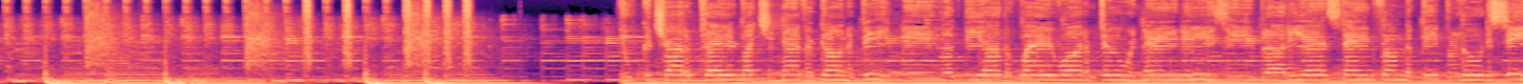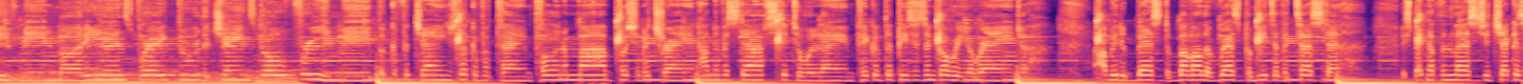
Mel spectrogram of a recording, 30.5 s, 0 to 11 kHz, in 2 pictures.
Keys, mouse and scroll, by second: 0.8 shift+click, 0.9 shift+a, 3.3 g, 3.5 s, 5.9 click, 7.6 a, 8.2 g, 9.3 click, 9.7 space, 14.1 space, 14.2 click, 14.9 click, 17.5 a, 17.7 g, 18.1 space, 28.4 space, 30.2 click.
